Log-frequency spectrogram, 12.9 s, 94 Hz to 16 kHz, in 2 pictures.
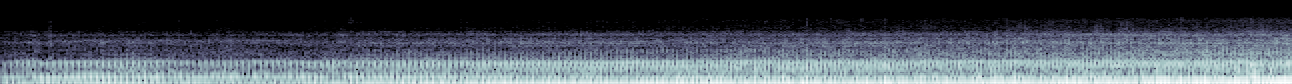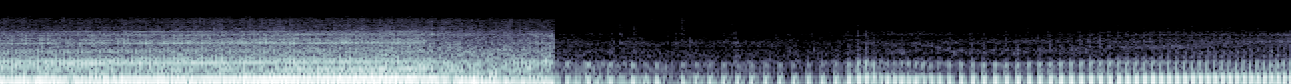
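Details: TVS Raider 125 single, old bike at about 28,875, compared with a new bike: smooth even note climbs with throttle and drops cleanly to idle, no ticking or rattle; healthy.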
